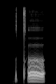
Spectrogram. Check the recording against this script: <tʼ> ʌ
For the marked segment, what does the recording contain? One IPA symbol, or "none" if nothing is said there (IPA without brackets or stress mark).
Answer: tʼ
